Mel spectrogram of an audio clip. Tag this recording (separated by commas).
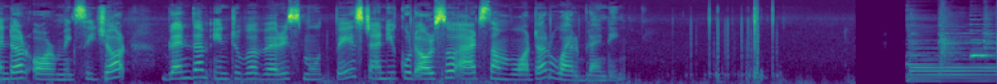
Music, inside a small room, Speech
